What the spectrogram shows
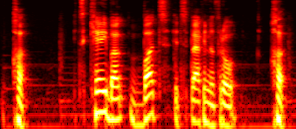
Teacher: voiceless uvular plosive. So it's like in Arabic, qaf, Q.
